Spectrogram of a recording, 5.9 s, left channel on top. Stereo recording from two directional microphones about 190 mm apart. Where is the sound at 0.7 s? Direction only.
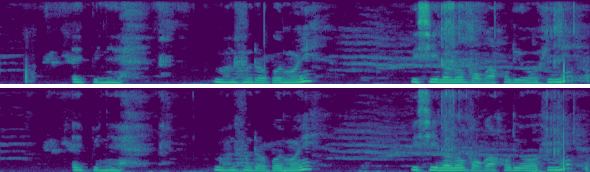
5° right (ahead or behind).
